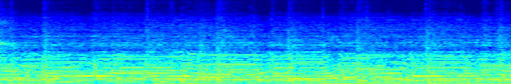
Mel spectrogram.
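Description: Instrumental background music at a steady level, with held notes.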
